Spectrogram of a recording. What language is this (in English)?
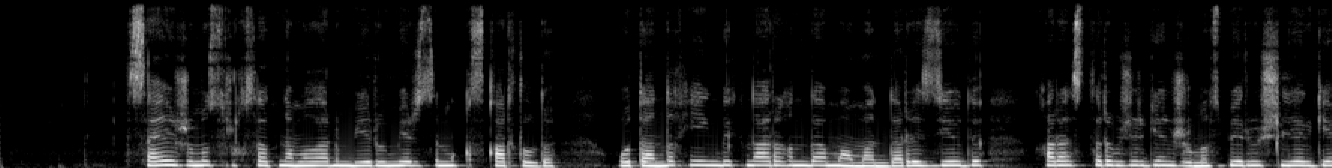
Kazakh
